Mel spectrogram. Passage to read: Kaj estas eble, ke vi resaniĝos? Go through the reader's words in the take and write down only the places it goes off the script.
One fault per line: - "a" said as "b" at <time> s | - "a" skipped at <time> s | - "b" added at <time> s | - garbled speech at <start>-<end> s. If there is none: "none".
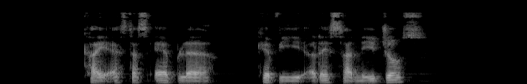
none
